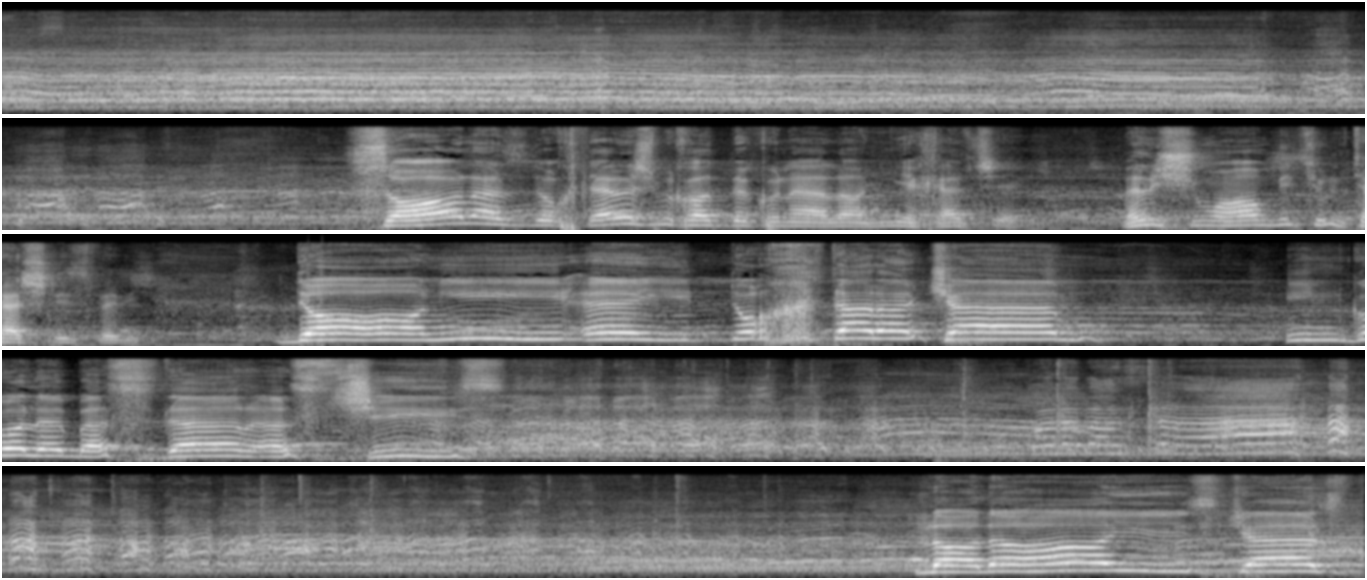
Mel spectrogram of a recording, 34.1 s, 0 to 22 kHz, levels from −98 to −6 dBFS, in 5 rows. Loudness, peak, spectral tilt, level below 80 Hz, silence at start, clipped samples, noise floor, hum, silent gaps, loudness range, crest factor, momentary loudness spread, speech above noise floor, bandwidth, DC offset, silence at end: -20 LUFS; 0 dBFS; -3 dB/octave; -60 dBFS; 0 s; under 0.1%; -45 dBFS; none; none; 11 LU; 20 dB; 17 LU; 27 dB; 16 kHz; under 0.1%; 0 s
